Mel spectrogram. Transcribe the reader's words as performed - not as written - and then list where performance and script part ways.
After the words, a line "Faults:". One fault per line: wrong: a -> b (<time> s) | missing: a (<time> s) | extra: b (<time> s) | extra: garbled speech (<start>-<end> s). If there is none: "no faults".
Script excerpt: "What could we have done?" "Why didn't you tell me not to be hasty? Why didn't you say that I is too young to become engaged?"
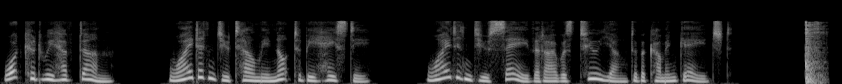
"What could we have done?" "Why didn't you tell me not to be hasty? Why didn't you say that I was too young to become engaged?"
Faults:
wrong: is -> was (5.6 s)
